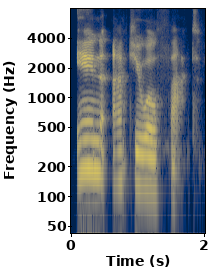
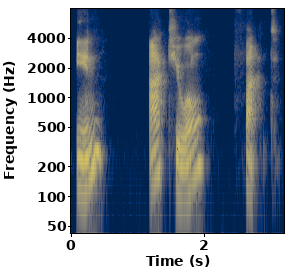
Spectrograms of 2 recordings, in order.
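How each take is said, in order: First: It is said at normal speed. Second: It is said slowly.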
